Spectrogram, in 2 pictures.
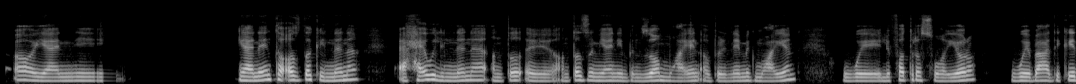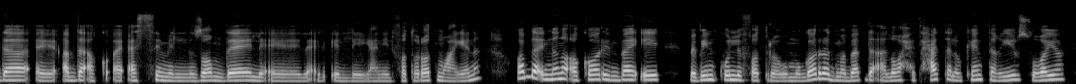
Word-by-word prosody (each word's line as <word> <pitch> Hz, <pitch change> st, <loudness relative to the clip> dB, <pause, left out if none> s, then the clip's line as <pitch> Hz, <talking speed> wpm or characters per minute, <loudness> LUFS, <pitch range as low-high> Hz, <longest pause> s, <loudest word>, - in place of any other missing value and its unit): آه، 205 Hz, -2 st, +2 dB
يعني 175 Hz, 0 st, -1 dB, 1.3 s
يعني 185 Hz, 0 st, +4 dB
أنت 225 Hz, 0 st, +2 dB
قصدك 200 Hz, +1 st, +2 dB
إن 175 Hz, -1 st, -1 dB
أنا 215 Hz, +5 st, +1 dB, 0.4 s
أحاول 200 Hz, +4 st, +2 dB
إن 175 Hz, -1 st, -2 dB
أنا 200 Hz, +2 st, 0 dB
أنت 165 Hz, +1 st, -6 dB, 0.2 s
آآ 160 Hz, -2 st, -2 dB
أنتظم 185 Hz, +2 st, -1 dB
يعني 175 Hz, -1 st, 0 dB
بنظام 165 Hz, +3 st, 0 dB
معيّن 170 Hz, +2 st, -3 dB
أو 165 Hz, -, -6 dB
برنامج 170 Hz, +2 st, -3 dB
معيّن 165 Hz, +7 st, -1 dB, 0.5 s
ولفترة 165 Hz, +4 st, 0 dB
صغيرة 180 Hz, +3 st, 0 dB, 0.3 s
وبعد 175 Hz, 0 st, +1 dB
كده 195 Hz, 0 st, +3 dB
آآ 165 Hz, -1 st, -1 dB
أبدأ 195 Hz, +1 st, +3 dB
أق 165 Hz, -, -3 dB
أقسِّم 175 Hz, +2 st, -1 dB
النظام 170 Hz, +2 st, 0 dB
ده 185 Hz, +2 st, +5 dB
لأ 160 Hz, -3 st, -3 dB
لأ -, -, -3 dB, 0.2 s
ال 155 Hz, -1 st, -4 dB
يعني 155 Hz, +1 st, -5 dB
لفترات 170 Hz, +4 st, -1 dB
معيّنة 170 Hz, -, -3 dB, 0.4 s
وأبدأ 305 Hz, +1 st, +6 dB
إن 230 Hz, -, +3 dB
أنا 250 Hz, -3 st, +4 dB
أقارن 225 Hz, 0 st, +1 dB
بقى 215 Hz, 0 st, +4 dB
إيه، 215 Hz, +1 st, +3 dB, 0.3 s
ما 175 Hz, -, +4 dB
بين 210 Hz, +2 st, +3 dB
كل 210 Hz, -1 st, +2 dB
فترة 175 Hz, -2 st, -2 dB
ومُجرّد 190 Hz, +9 st, +2 dB
ما 175 Hz, -, -1 dB
بابدأ 185 Hz, -1 st, -1 dB
ألاحظ 180 Hz, +3 st, -2 dB
حتّى 220 Hz, +1 st, 0 dB
لو 180 Hz, -4 st, -4 dB
كان 215 Hz, +4 st, -2 dB
تغيير 195 Hz, +2 st, 0 dB
صغير، 220 Hz, +2 st, +1 dB
180 Hz, 150 wpm, -21 LUFS, 165-200 Hz, 1.3 s, وأبدأ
